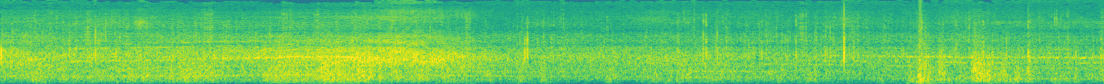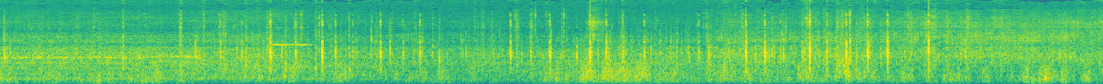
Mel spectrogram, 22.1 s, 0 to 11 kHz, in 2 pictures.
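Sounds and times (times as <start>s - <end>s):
wind buffeting microphone: 0.0s - 22.0s
small clicks and rattles: 4.6s - 22.0s.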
